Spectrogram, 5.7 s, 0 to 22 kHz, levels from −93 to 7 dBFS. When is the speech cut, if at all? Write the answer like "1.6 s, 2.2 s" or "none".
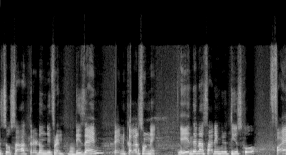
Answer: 1.5 s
